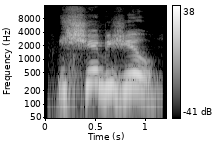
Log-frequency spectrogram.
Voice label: "mshi-bzhiw" pronunciation; Aadsookaan related words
